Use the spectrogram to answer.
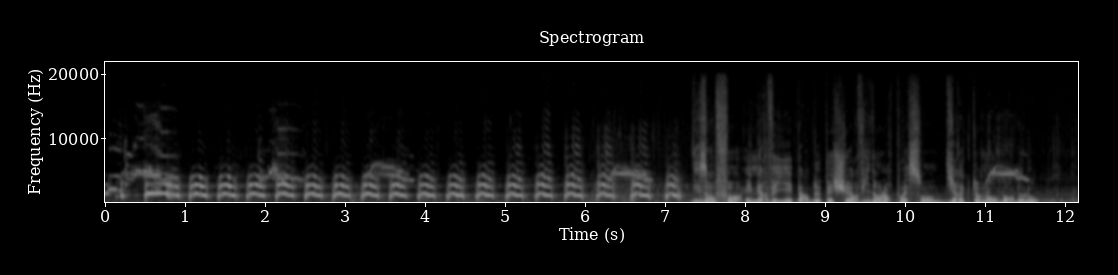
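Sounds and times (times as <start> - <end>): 
seagull calling with harsh cries: 0.0 - 7.8, 10.9 - 12.1
speech: 7.4 - 11.8.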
